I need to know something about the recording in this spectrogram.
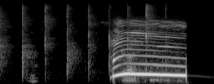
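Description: Five sharp, evenly spaced hand claps ring out in quick succession as applause for a Battle Pass winner, followed by a loud, sustained tonal blast that ends abruptly.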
